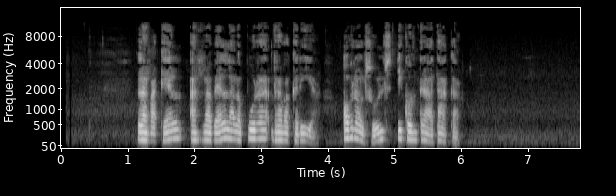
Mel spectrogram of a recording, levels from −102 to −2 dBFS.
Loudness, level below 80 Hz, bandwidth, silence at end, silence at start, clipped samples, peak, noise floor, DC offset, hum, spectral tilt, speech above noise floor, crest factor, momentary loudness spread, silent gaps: -30 LUFS; -80 dBFS; 11 kHz; 1.8 s; 1.15 s; under 0.1%; -10 dBFS; -71 dBFS; under 0.1%; none; -6 dB/octave; 42 dB; 22 dB; 8 LU; none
